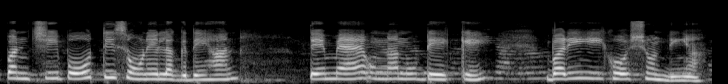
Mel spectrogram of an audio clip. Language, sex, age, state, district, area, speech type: Punjabi, female, 30-45, Punjab, Jalandhar, urban, spontaneous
